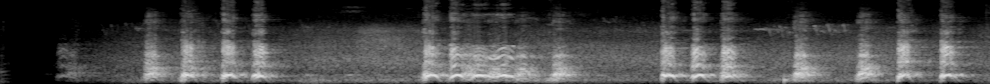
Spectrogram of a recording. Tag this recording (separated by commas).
Animal, Bird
